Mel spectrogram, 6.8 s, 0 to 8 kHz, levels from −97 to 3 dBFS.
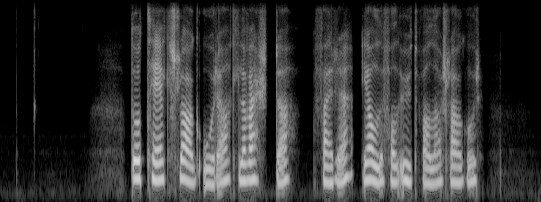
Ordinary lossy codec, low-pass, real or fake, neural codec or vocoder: Opus, 24 kbps; 7.2 kHz; real; none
